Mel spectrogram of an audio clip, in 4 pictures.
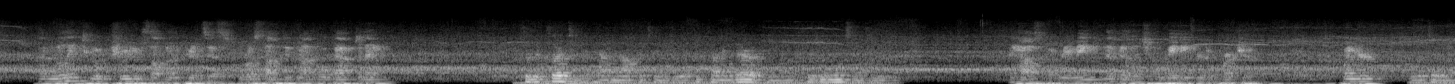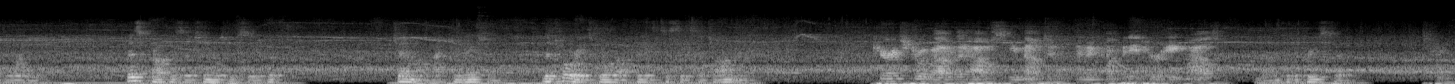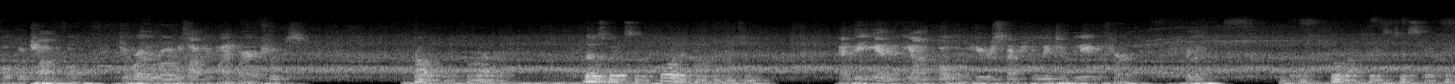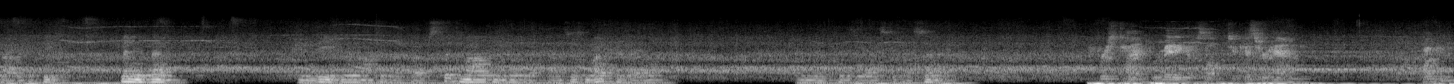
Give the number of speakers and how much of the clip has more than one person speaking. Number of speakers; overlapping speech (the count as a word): two, no overlap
